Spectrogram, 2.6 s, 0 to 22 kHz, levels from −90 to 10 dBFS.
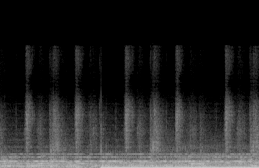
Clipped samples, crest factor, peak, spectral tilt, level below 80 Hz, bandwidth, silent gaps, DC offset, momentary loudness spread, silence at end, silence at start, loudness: under 0.1%; 12 dB; -4 dBFS; -7.5 dB/octave; -16 dBFS; 8.4 kHz; none; under 0.1%; 6 LU; 0 s; 0 s; -18 LUFS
